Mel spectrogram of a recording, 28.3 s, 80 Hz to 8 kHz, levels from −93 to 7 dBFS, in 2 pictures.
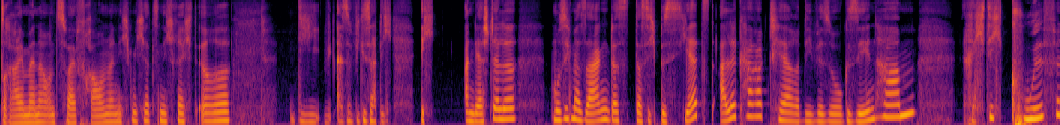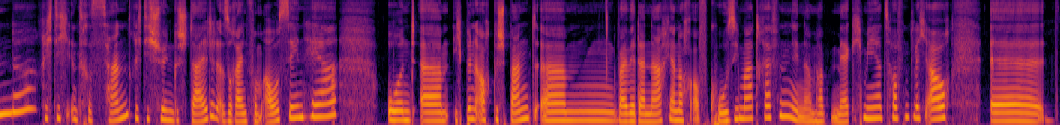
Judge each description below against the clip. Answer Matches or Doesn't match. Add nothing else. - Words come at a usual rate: Matches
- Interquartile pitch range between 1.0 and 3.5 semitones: Doesn't match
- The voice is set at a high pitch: Matches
